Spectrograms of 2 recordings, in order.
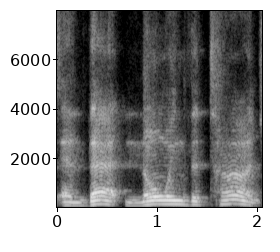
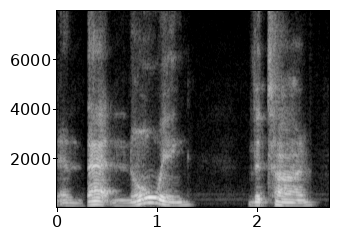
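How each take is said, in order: First: Knowing drawn out slow and weighty; stress on knowing. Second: Knowing slowed and pressed; stress on knowing. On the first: Preacher reading Romans to viewers, leaning on knowing. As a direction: lean hard on the word "knowing" and slow down. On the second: Preacher rereading Romans to viewers, slow stress on knowing. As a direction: hit "knowing" slowly again as the key word. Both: Shown as a demonstration. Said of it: "Emphasis on the word know".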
